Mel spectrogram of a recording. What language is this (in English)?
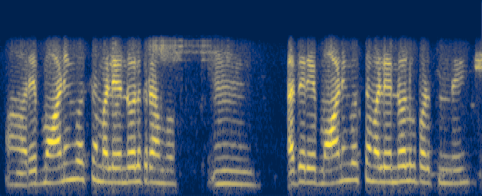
Telugu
